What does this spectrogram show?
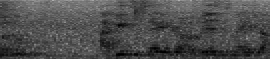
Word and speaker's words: Xavier: Everybody say Xavier.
